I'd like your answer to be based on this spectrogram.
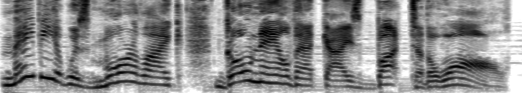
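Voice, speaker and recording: A man's voice: sits high, huge pitch swings, measured pace, heavily acted. An actor playing a laid-back, middle-aged male archer who drawls and cracks jokes. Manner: drawling, wisecracking. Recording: game music underneath.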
